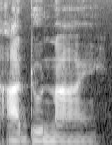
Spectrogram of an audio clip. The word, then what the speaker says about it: Adonai: Kalau orang memakai Yahwe ya silakan. itu sebutan populer tapi bukan kebenaran yang dari Alkitab. Kalau kebenaran dari Alkitab bacanya Adonai, Saudara bisa cek sendiri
